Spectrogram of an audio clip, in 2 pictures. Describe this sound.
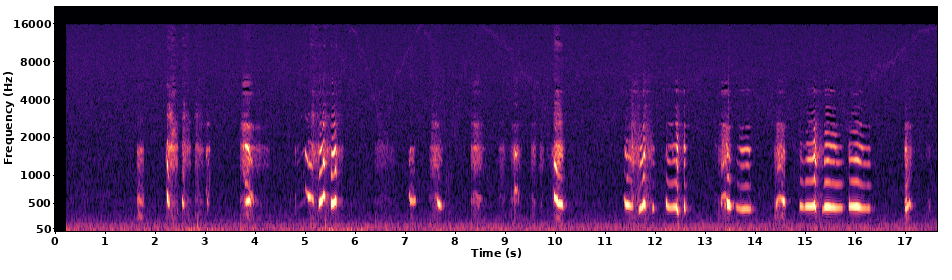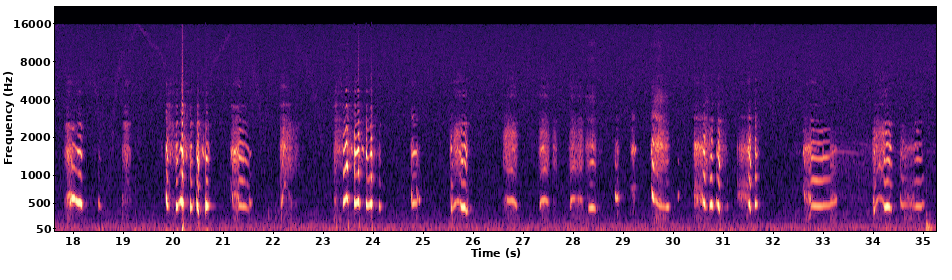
simple recording of me crying. I had actual tears for this.
cry, crying, girl, lady, moan, moaning, sad, sadness, tears, woman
